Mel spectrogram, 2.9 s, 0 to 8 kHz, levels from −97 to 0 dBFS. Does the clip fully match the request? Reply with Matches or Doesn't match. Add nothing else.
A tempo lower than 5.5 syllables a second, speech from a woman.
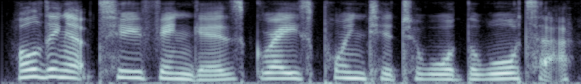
Doesn't match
